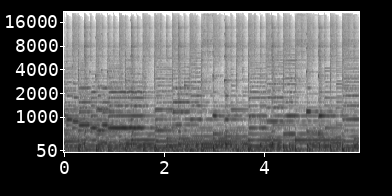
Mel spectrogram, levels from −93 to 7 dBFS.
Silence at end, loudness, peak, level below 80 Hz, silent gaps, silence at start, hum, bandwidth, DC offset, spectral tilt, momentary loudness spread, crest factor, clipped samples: 0 s; -16 LUFS; 0 dBFS; -24 dBFS; none; 0 s; none; over 20 kHz; under 0.1%; -6 dB/octave; 4 LU; 14 dB; under 0.1%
